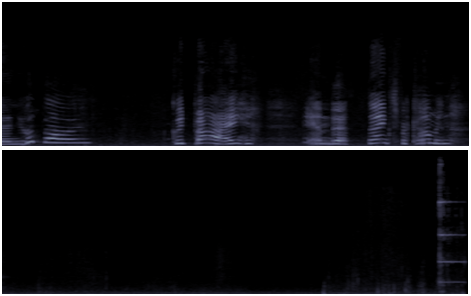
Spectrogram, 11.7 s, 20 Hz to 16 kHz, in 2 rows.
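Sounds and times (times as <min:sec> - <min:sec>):
speech: 0:00.0 - 0:00.6, 0:02.2 - 0:05.8
shuffling sounds: 0:06.3 - 0:09.0, 0:09.9 - 0:11.3
single bright bell ringing to announce a visitor: 0:11.3 - 0:11.6.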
